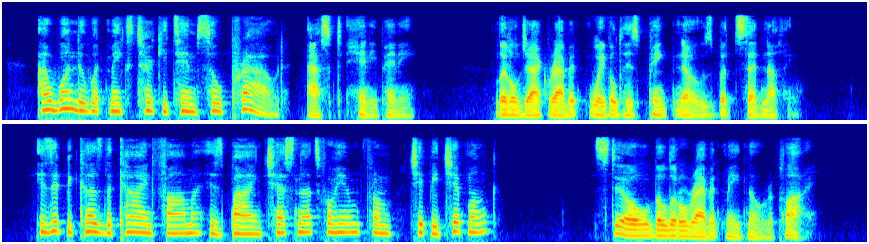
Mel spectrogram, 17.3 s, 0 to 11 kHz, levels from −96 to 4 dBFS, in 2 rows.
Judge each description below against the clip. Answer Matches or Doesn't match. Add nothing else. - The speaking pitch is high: Doesn't match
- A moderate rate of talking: Matches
